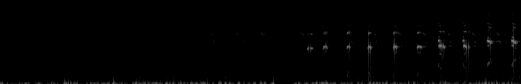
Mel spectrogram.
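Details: Booted eagle at its nest, filmed by a live wild nest camera in 2023 while the female feeds her chick; after a quiet, rumbling start, high thin piping notes repeat about four times a second, growing louder.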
